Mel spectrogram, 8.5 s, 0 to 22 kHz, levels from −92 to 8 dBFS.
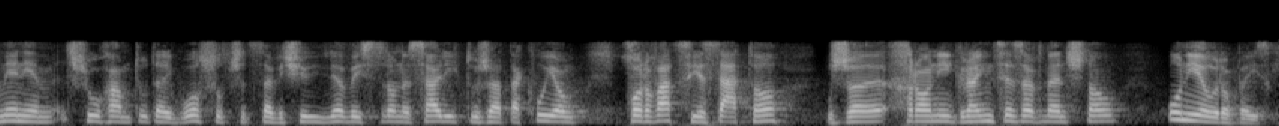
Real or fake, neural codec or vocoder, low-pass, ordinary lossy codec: fake; codec, 16 kHz, 1 kbps, X-Codec, HuBERT features, trained on LibriSpeech; 5.4 kHz; none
